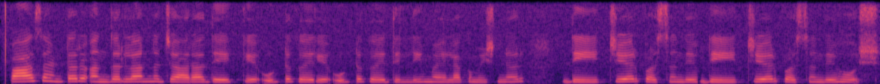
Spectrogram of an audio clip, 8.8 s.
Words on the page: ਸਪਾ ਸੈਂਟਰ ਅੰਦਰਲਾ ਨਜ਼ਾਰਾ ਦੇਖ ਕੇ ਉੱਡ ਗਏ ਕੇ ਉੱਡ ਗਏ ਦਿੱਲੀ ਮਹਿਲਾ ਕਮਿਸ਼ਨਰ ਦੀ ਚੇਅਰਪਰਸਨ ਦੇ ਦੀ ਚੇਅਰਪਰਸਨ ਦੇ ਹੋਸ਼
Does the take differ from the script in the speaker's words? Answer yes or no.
no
